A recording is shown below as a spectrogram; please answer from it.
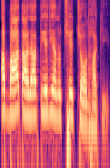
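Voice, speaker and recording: High-voiced man teaching exam prep. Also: expressive, moderate pace, clean tone, dry recording, clean studio sound. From Uttar Pradesh, India. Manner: addresses students as bhaiya, repeats points for dictation.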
